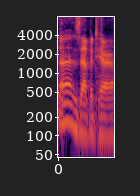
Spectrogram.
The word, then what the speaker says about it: Zapatera: like i feel like zapitara that is that am i pronouncing it right zapaterra yes whatever anyway i feel like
